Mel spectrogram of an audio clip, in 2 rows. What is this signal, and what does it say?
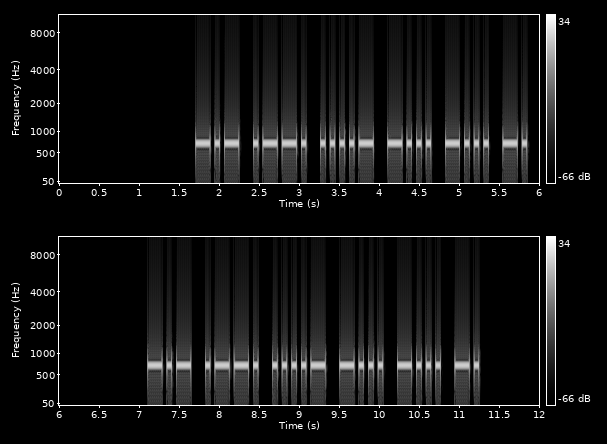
Morse code, heard as a keyed tone, about 21 wpm, 700 Hz. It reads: KP4BBN KP4BBN
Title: DXCC-100 Call Signs - 6 Characters - Repeated 2x - 20wpm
